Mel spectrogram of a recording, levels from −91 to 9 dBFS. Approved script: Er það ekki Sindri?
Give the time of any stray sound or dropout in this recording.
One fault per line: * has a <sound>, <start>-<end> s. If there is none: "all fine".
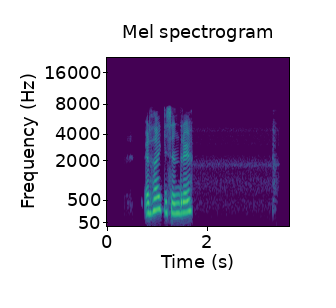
all fine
